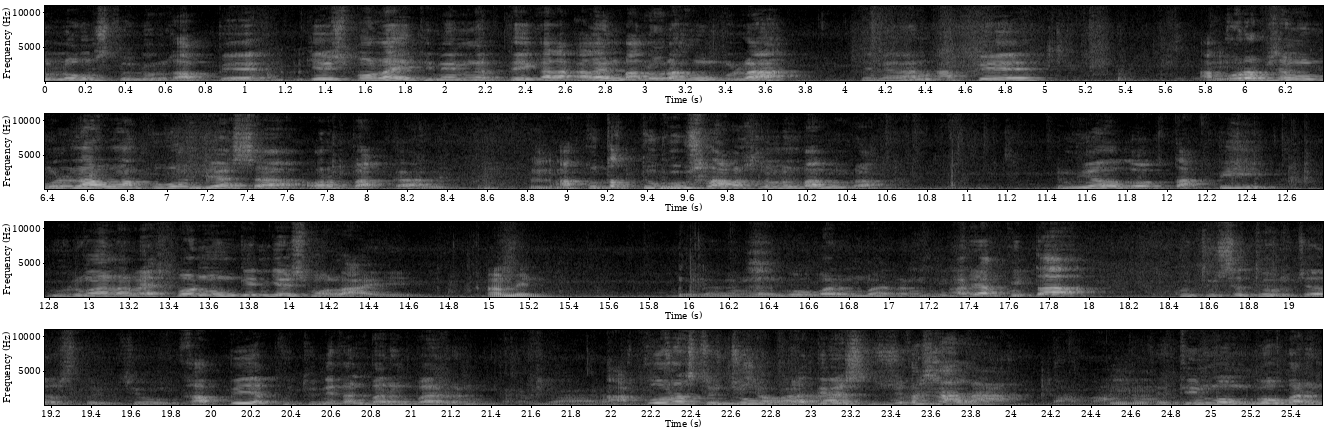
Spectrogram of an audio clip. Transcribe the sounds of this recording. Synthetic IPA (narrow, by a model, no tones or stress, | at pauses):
t̪ulʊŋsət̪ulurkab̥ɛhkewɪsmolaid̪̥i̤nɛnŋərt̪ikalakalaɪnpaluɾahŋumpulna | d͡ʒənəŋankab̥ɛh | ʔa̰kuoɾahb̥isaŋumpulnawɔŋakuwɔŋbiasao̰ɾab̥akalʔa̰kut̪at̪uɡusəlapasnəmənpaluɾah | dəmialɔht̪api | uɾuŋanarɛspɔnmuŋkɪnd͡ʒawismola̰i | amin | danmɔŋɡobaɾəŋbaɾəŋa̰ɾiakut̪a | ɡ̥ud̪̥ṳsəd̪̥ʊrd͡ʒaɾəsə̥t̪u̥d͡ʒ̥ukapejaɡ̥ud̪̥ṳnekanbaɾəŋbaɾəŋ | a̰kuoɾasət̪u̥d͡ʒub̥at̪iɾasət̪ud͡ʒukasala̰h | d͡ʒ̥ad̪imɔŋɡobaɾəŋ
